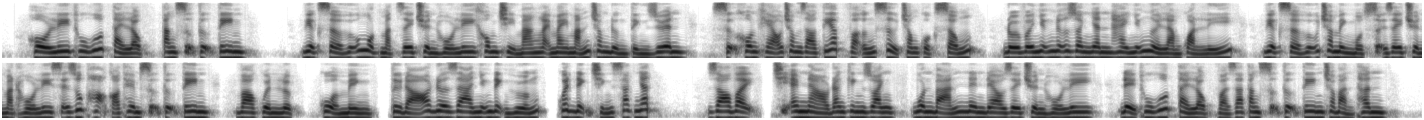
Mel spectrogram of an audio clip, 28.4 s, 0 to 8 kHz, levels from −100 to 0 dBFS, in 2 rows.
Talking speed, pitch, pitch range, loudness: 255 wpm, 230 Hz, 205-255 Hz, -18 LUFS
